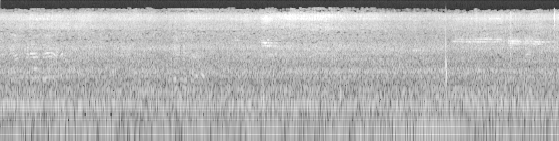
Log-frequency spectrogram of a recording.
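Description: Vehicle engine running steadily with road noise, heard from inside the moving vehicle, over the general noise of street traffic.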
